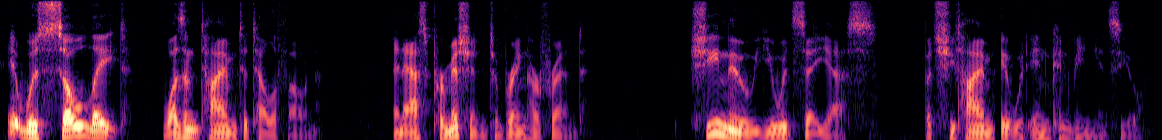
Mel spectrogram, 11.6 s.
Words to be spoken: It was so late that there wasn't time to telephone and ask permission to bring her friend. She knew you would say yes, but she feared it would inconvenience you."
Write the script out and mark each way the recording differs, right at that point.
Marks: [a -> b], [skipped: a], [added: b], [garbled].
It was so late [skipped: that there] wasn't time to telephone and ask permission to bring her friend. She knew you would say yes, but she [feared -> time] it would inconvenience you."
